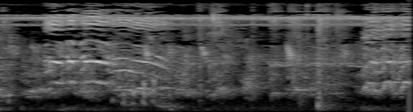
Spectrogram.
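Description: Chickens on a Philippine farm cluck and crow nearby, with overlapping calls and a rooster-like crow among busy cackling, clear and fairly close without voices.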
